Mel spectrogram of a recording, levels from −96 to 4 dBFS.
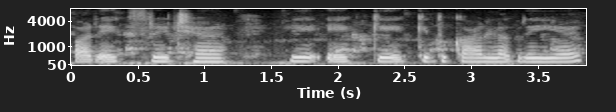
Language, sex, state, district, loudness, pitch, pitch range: Hindi, female, Uttar Pradesh, Lucknow, -14 LUFS, 200 Hz, 130-215 Hz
